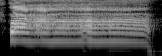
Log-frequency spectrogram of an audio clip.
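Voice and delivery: long, high, held scream; hammed-up scream of pure frustration; enraged scream. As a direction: scream over the other person. Acted screaming quarrel continues.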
